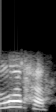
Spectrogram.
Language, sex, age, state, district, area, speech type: Kashmiri, female, 18-30, Jammu and Kashmir, Bandipora, rural, conversation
